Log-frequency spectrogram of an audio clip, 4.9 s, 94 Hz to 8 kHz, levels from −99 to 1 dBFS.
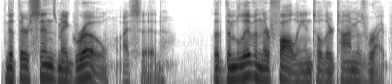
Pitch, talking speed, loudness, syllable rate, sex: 105 Hz, 230 wpm, -19 LUFS, 5.2 syllables/s, male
